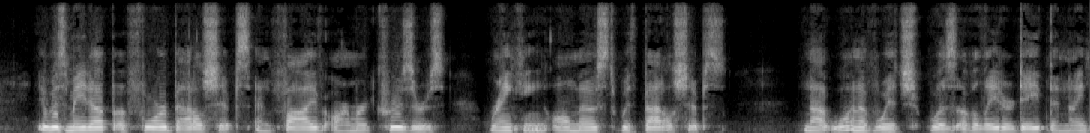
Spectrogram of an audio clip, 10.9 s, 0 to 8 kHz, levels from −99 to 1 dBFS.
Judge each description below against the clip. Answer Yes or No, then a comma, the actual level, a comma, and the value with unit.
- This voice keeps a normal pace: Yes, average, 145 wpm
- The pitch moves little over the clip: Yes, narrow, 1.5 semitones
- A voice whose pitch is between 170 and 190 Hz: Yes, medium, 185 Hz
